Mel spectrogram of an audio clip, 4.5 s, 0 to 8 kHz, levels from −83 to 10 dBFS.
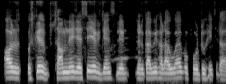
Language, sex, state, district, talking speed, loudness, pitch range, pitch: Hindi, male, Uttar Pradesh, Budaun, 210 wpm, -19 LUFS, 140-155 Hz, 145 Hz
